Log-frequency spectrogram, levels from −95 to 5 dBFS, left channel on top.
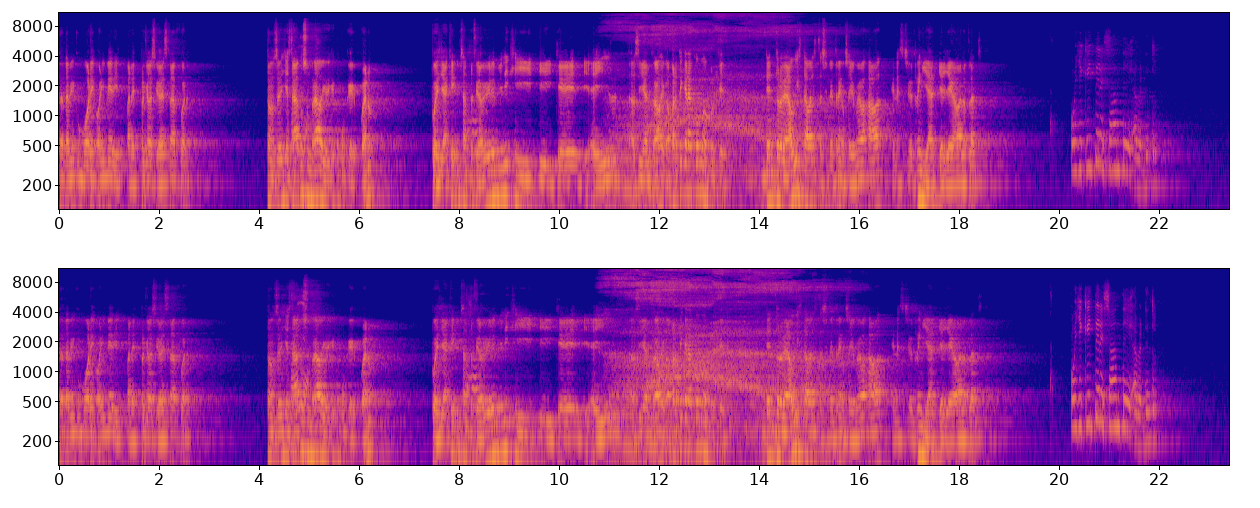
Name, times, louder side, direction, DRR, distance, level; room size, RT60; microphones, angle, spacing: voice 1, 0.0-2.6 4.2-6.3 7.5-13.3 14.0-18.4, left 2 dB, 65° left, 9 dB, 0.6 m, -29 dB
voice 2, 4.6-5.0 8.1-8.4 20.2-21.9, right 4 dB, 45° right, 12 dB, 0.4 m, -37 dB
sound 1, 10.8-16.0, right 4 dB, 90° right, 0.6 m, -37 dB
23.5 x 8.5 x 2.7 m, 2.3 s
head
